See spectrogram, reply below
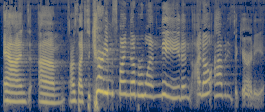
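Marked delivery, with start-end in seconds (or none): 1.7-5.2 whiny complaint to God. Retold or imitated. Retells her whining prayer to God.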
